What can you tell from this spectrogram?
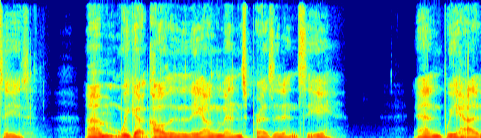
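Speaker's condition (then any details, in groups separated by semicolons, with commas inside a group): ALS; affects hand function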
